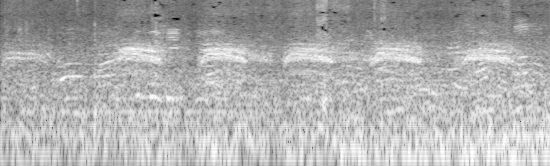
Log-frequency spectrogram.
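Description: A gull calling: a series of five harsh notes about two-thirds of a second apart, starting about a second in.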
